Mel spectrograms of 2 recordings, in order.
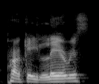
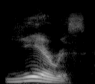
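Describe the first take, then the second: First: The word begins with an L sound. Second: The word begins with a Y sound. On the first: The speaker calls it wrong. "Stop saying Parque Lleras" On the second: The speaker calls it right. "two L's in Spanish is a Y"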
